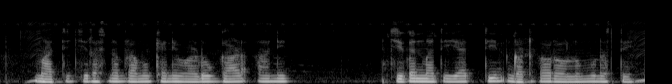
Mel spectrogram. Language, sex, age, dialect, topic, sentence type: Marathi, male, 18-24, Varhadi, agriculture, statement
